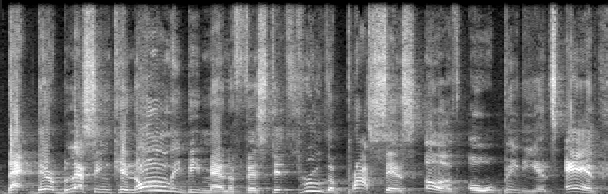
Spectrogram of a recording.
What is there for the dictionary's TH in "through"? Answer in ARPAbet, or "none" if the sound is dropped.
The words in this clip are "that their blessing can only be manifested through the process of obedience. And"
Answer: TH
